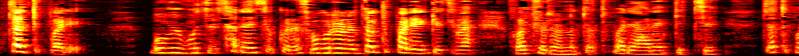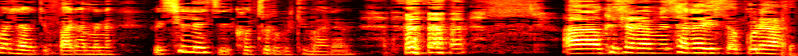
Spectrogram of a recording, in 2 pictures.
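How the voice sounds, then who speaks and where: A woman pastor preaching an expository sermon, often repeating and restarting words, swinging between loud emphatic peaks and quiet asides. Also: mid-range voice, fast, breathy edge.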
